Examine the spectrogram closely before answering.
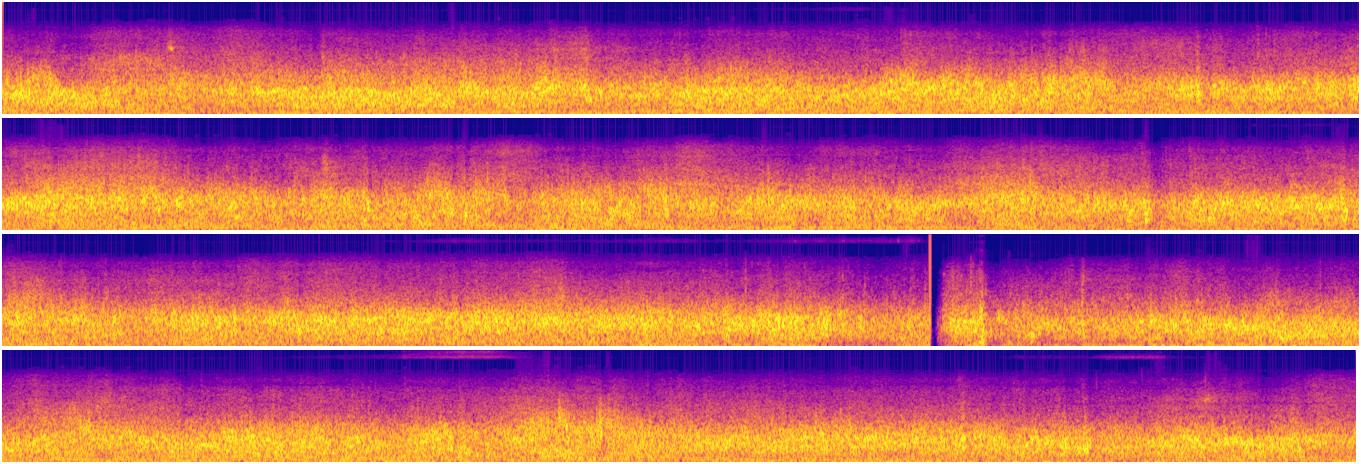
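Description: Wind and rushing seawater roar close to the microphone.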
